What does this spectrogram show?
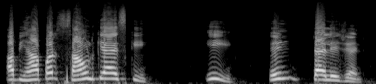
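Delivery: ordinary talk, nothing marked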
